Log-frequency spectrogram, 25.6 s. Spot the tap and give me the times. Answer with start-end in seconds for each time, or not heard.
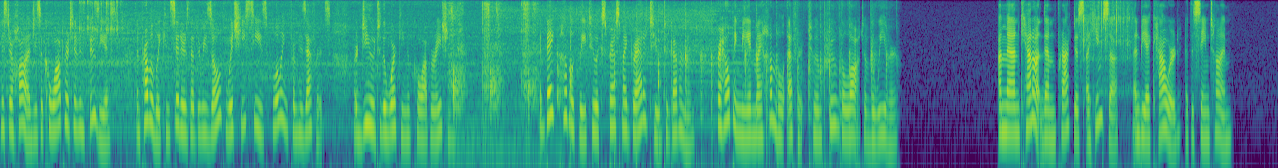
not heard.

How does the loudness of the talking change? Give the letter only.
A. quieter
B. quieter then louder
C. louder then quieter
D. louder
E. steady
E.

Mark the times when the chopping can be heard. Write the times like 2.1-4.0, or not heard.
8.8-17.9.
